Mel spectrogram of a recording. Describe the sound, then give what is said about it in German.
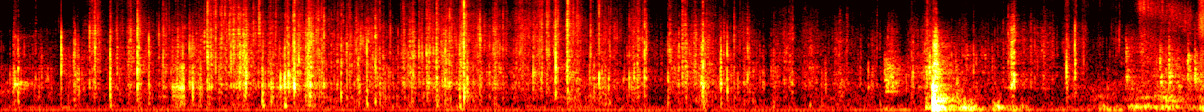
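Plastic film packaging around a bundle of soup greens with parsley is torn open in a home kitchen: faint, continuous crinkling and rustling, broken by one sharper, louder crackle near the end. “Ich werde jetzt das Gemüse aufmachen, das Suppengrün.”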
